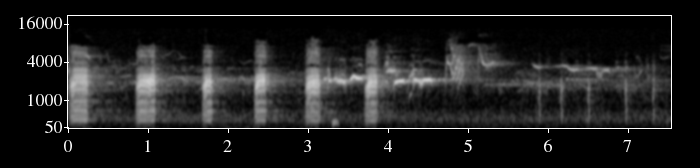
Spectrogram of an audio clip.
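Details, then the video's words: A female mallard gives about six loud, harsh, nasal quacks at roughly one per second at sunset during mallard courtship, near Yelno, Novgorod oblast, Russia, 8 April 2015; thin, high whistled notes from other birds follow. "Свадьбы (голоса) крякв"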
